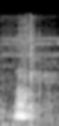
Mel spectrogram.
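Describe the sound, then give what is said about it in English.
A single short dog bark, fairly faint, sounding once and then fading, with no one talking. “And again, I apologize about the dogs”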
